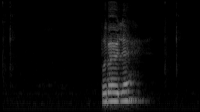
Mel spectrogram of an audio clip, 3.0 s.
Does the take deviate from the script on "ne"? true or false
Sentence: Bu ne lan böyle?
true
